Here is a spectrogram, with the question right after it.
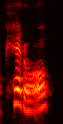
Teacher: T and L sound are both alveolar sounds. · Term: syllabic L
